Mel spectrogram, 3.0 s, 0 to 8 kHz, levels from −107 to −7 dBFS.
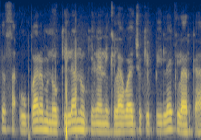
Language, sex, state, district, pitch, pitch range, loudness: Hindi, male, Jharkhand, Garhwa, 130 Hz, 125-145 Hz, -23 LUFS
